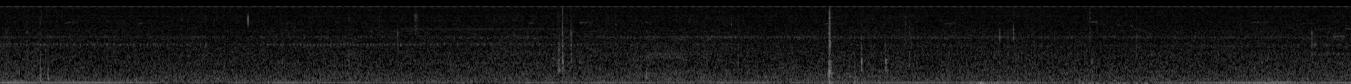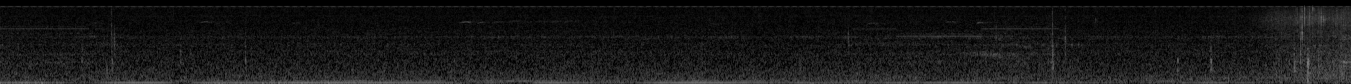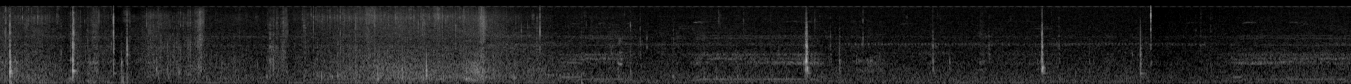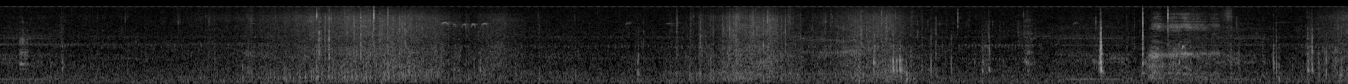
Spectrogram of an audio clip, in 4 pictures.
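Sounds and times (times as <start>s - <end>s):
faint steady hiss: 0.0s - 54.0s
close rustling: 26.1s - 33.3s, 42.5s - 46.1s, 46.8s - 54.0s.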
